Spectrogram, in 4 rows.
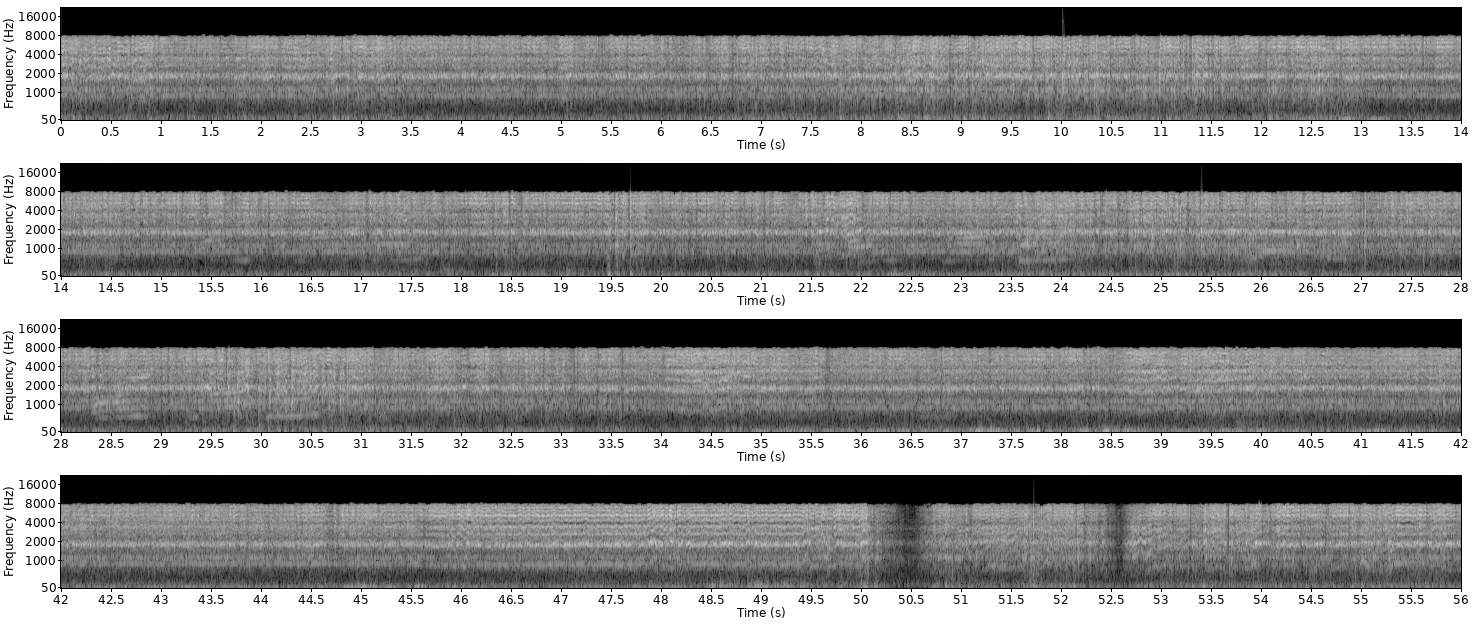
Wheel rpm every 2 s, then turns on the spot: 230, 230, 240, 230, 230, 230, 230, 230, 240, 230, 240, 240, 230, 230, 230, 220, 230, 230, 230, 230, 230, 230, 230, 210, 210, 150, 160, 230.
none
